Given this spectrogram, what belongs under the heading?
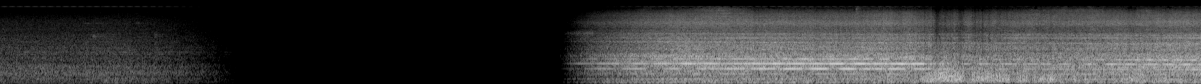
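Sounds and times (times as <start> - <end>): diesel locomotive engine whine: 5.6 - 12.0.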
